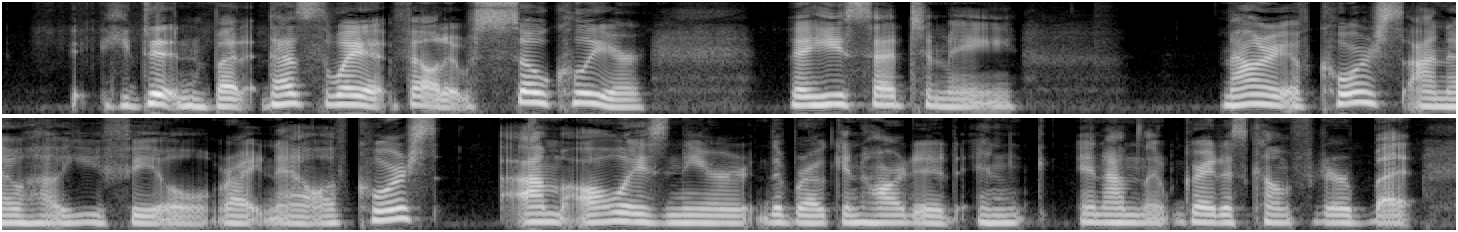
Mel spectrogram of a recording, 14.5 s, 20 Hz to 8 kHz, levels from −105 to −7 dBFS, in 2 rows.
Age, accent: 30-49, American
